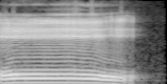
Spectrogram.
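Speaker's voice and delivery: ए held as one pure vowel sound; vowel ए demo. Shown as a demonstration. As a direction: sound out ए loud and clear. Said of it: "अब बोल के देखो". (शुद्ध स्वर ए का उच्चारण)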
